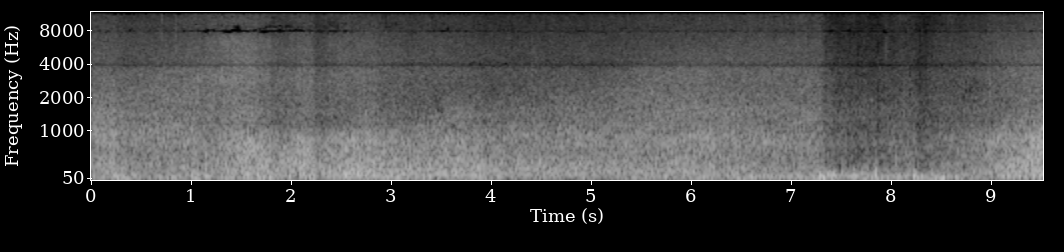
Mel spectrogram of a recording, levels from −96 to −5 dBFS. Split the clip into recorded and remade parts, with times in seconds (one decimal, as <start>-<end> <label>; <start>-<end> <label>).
0.0-1.6 recorded; 1.6-3.7 remade; 3.7-8.5 recorded; 8.5-9.5 remade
